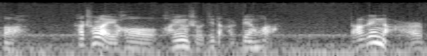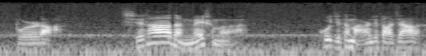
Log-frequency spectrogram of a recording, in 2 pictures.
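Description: A man's voice: mid-range voice, very animated, normal speed, a bit bright. A man playing a deferential henchman giving a report in an amateur audio drama, on a noisy recording. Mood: dutiful. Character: deferential male henchman reporting to his boss.

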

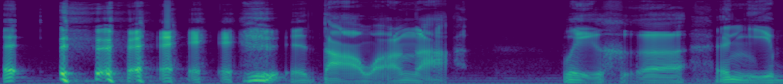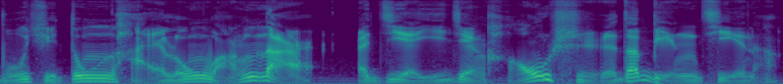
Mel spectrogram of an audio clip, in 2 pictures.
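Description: Man doing a slow, chuckling old monkey. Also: very deep voice, big pitch swings, vocal fry, sharp tone, dry recording, voice pushed down, exaggerated voice. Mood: amused, deferential. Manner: chuckling, deferential.

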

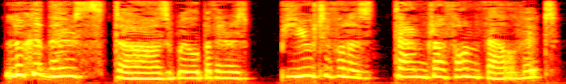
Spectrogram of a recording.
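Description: A woman voicing an excitable, bossy, scatterbrained witch in a children's story, full of exclamations and mock swearing. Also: high-pitched, normal speed, breathy edge, no echo, highs cut off, pitched above the performer's own voice. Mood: pleased.

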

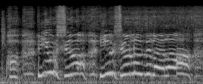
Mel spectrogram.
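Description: A woman's voice: extremely high pitch, moderate pace, noisy background. A woman playing a cowardly, hysterical, whiny young character in an audio drama. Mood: terrified.

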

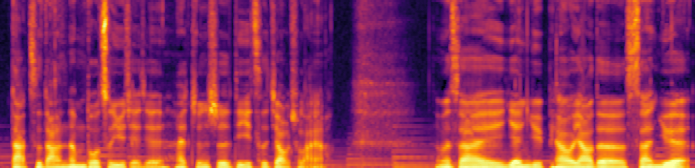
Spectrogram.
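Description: Low, creaky young man over soft music. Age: young adult. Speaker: radio programme presenter sending wedding wishes. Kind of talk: heartfelt spoken personal message. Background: guitar music.

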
